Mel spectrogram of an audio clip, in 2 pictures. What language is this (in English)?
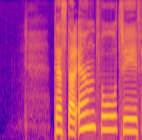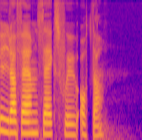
Swedish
